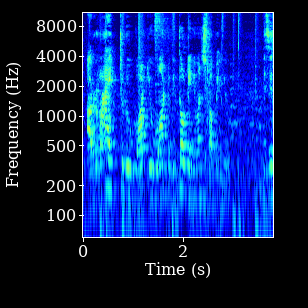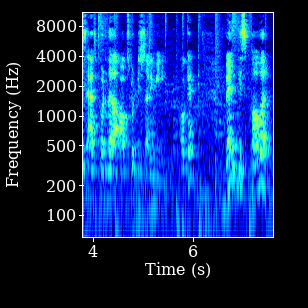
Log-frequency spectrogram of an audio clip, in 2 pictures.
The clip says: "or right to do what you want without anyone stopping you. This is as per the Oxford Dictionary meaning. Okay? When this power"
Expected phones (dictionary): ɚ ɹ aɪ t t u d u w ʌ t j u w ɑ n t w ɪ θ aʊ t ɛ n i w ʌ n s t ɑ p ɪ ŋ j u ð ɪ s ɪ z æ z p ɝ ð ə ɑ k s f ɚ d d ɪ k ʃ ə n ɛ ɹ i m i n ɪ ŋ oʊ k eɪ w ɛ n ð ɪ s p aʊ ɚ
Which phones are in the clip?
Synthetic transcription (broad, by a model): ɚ ɹ aɪ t t u d u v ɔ t j u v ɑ n t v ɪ t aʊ t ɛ n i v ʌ n s t ɑ p ɪ ŋ j u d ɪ s ɪ z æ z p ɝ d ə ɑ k s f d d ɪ ʃ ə n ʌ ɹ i m i n ɪ ŋ oʊ k eɪ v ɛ n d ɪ s p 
